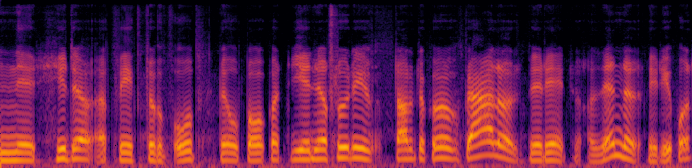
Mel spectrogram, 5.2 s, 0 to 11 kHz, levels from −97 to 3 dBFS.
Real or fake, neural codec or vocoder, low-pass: fake; autoencoder, 22.05 kHz, a latent of 192 numbers a frame, VITS, trained on many speakers; 9.9 kHz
